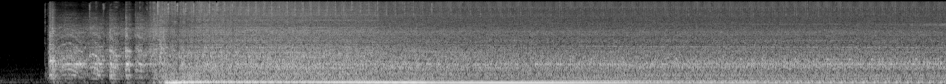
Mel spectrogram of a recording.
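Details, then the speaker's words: LS V8 truck with broken exhaust manifold bolts, before the stud-and-clamp fix: cranks, catches and settles to a fast idle with a sharp puffing tick from the exhaust manifold leak; slight smoke. "I'm gonna do a start up on the truck let you listen to the exhaust leak"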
